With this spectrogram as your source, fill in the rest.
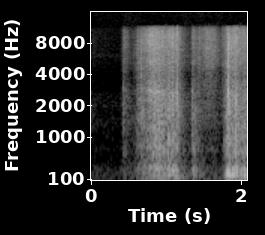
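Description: A hand brushes against a cardboard box.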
